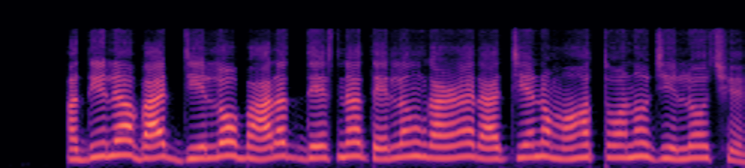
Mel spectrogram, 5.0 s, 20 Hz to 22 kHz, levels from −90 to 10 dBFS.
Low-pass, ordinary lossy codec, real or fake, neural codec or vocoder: 10.8 kHz; none; fake; codec, 24 kHz, 0.5 kbps, DualCodec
